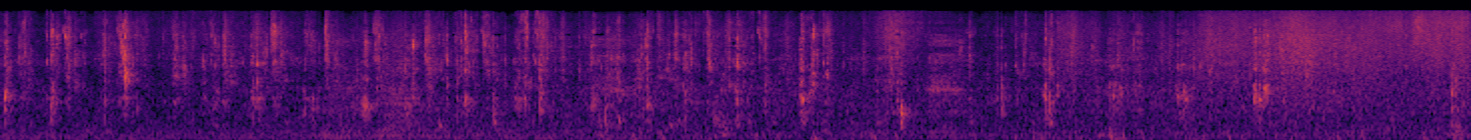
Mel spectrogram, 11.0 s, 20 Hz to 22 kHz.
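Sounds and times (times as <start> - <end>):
pig smacking mouth eating: 0.0 - 9.7.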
